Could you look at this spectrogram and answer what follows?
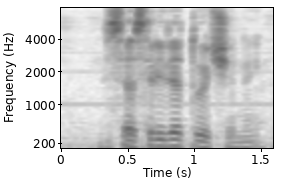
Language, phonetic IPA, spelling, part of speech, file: Russian, [səsrʲɪdɐˈtot͡ɕɪn(ː)ɨj], сосредоточенный, verb / adjective, Ru-сосредо́точенный.ogg
- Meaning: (verb) past passive perfective participle of сосредото́чить (sosredotóčitʹ); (adjective) 1. concentrated 2. focused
